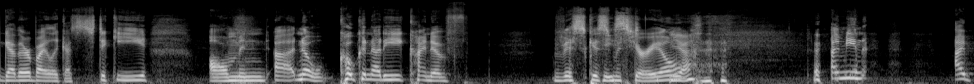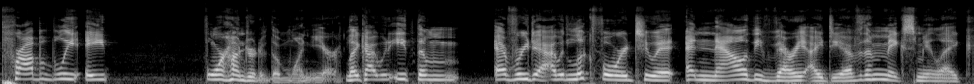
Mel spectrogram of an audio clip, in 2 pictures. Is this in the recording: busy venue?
no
